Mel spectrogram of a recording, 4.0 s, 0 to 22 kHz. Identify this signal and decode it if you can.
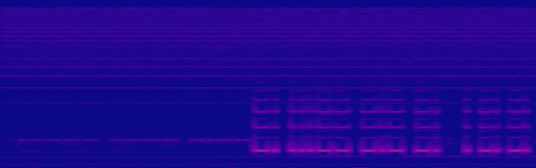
Morse code, heard as a keyed tone, about 36 wpm, 310 Hz. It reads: N3KN ENN
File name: CW / kt5j wpx cw-op-k5pi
